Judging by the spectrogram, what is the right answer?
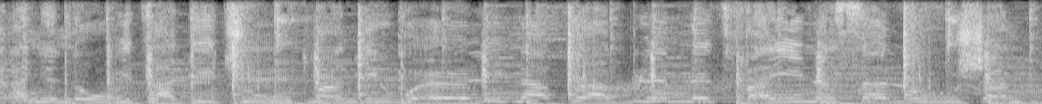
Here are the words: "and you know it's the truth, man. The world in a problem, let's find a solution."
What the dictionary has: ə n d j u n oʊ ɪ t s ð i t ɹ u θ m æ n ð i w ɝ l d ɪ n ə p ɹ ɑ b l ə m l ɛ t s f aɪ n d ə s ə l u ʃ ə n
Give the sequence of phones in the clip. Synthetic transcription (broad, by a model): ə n j u n oʊ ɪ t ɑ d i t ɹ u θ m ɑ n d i w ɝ l ɪ n ə p ɹ ɑ b l ə m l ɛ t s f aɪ n ə s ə l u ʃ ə n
